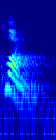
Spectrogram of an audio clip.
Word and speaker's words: climb: you an example example like climb we say client don't say client why because M comes a the end of the world and followed by B in this case b is silent the same rule if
